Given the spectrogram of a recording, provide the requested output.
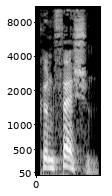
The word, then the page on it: confession: anglais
